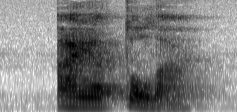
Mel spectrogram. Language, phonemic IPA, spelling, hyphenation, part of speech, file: Dutch, /ˌaː.jaːˈtɔ.laː/, ayatollah, aya‧tol‧lah, noun, Nl-ayatollah.ogg
- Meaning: 1. a religious leader in Twelver Shi'ism 2. highest grade of theological scholarship in Shi'ism 3. a (thought) leader or key figure in general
